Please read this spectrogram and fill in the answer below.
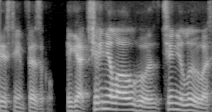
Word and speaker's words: Chinyelu: He got Chinyelu, that's how they pronounce it now, it looks like Patrick Young, big physical guy.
